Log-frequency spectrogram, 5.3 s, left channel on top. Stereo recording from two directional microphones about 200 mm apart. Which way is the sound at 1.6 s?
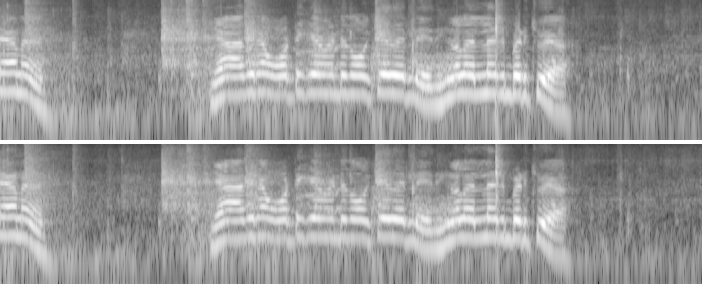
15° left (ahead or behind).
